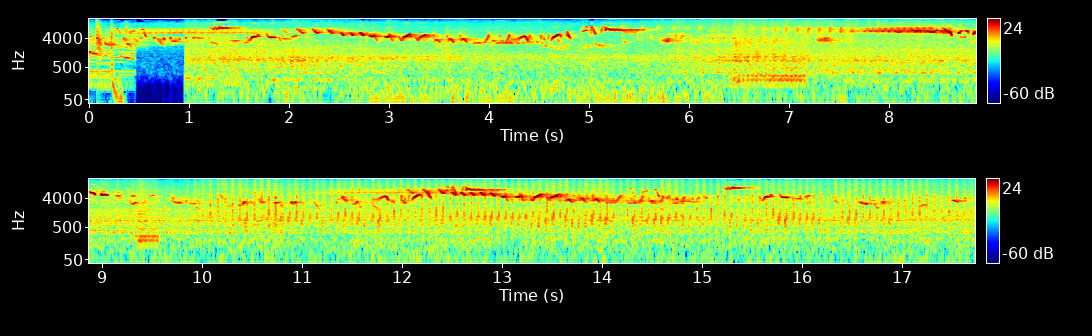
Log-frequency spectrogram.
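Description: Small birds chirping and twittering in quick bursts that come back every few seconds, over a steady background noise.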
